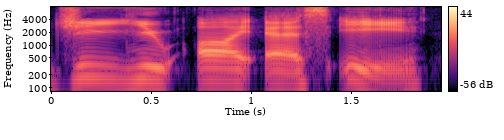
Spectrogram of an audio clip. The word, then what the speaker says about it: Guise: This family was the Guise family, spelled G-U-I-S-E, but pronounced Guise.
